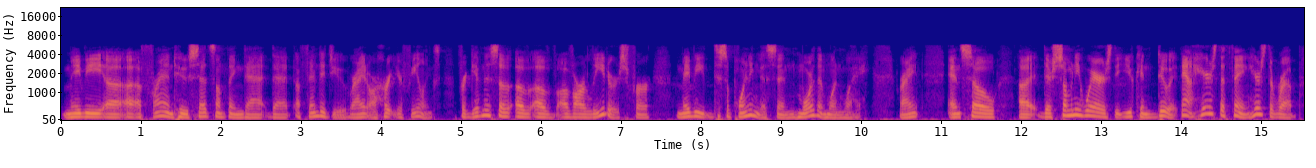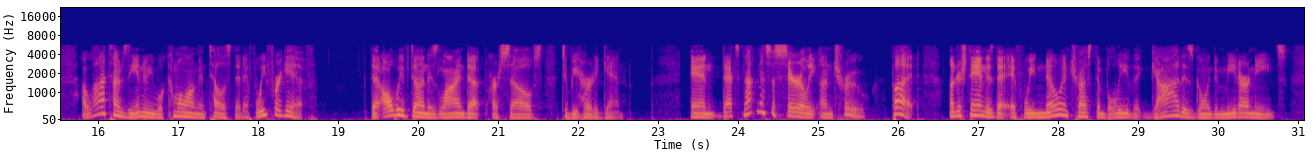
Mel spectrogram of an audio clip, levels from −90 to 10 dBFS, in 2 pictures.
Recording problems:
garbled, watery; badly; nothing above 5.5 kHz

